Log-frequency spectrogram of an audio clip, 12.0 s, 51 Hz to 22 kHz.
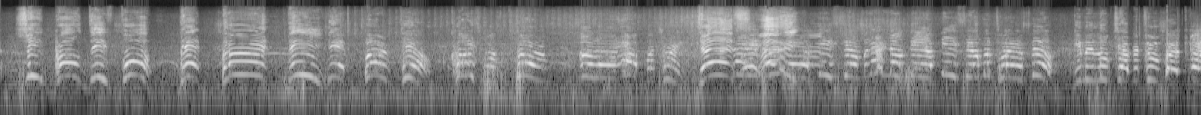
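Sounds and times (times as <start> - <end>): man preaching through megaphone: 0.0 - 12.0.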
